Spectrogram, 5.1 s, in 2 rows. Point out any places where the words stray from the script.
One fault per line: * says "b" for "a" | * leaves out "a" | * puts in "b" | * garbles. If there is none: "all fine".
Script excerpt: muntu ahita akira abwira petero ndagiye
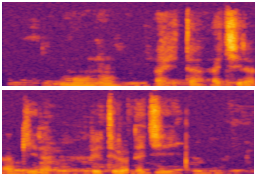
all fine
